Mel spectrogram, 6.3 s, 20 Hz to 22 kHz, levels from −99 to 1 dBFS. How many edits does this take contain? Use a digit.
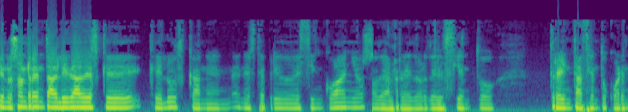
1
